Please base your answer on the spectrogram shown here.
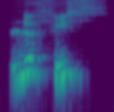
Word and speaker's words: fils: Lettre S qui se prononce, tenemos plus, que es más, un ours, un oso, le fils, el hijo.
